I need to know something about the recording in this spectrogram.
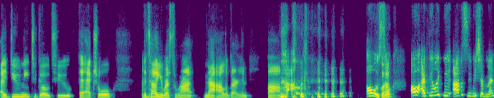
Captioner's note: giggles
